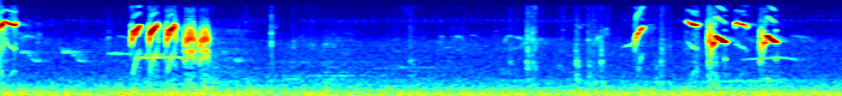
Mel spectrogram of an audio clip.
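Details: A female cinereous tit calls for the male with a run of four fast, high chirps, then after a pause a few scattered sharp notes and a final group of three.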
